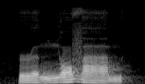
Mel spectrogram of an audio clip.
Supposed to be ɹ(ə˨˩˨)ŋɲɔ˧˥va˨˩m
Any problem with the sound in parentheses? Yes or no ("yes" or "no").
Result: no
